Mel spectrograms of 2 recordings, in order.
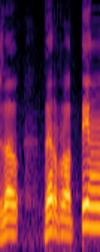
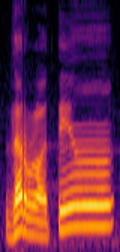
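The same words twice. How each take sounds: First: The final n is a pure ng sound. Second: The final n is a soft nasal hum. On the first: The speaker calls it wrong. "bukan dzarratin, bukan ang, tidak murni ang" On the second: The speaker calls it right. "Sehingga hukumnya ikhfa, ya, dengung"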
